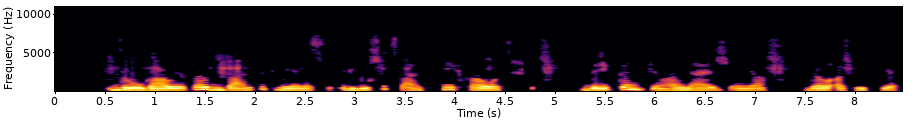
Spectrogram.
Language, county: Lithuanian, Klaipėda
